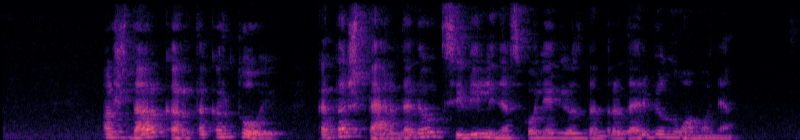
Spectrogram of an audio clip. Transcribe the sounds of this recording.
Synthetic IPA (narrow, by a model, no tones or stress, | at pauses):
ɐʃd̪ɐɾkɐɾt̪ɐkɐɾt̪oːjʊ | kɐt̪ɐʃpʲæˑɾd̪ɐʋʲɛʊt̪sʲɪʋʲɪlʲɪnʲeːskɔlʲɛɡʲɪjoːs̬bʲɛnd̪ɾɐd̪ɐɾʲbʲuːnuɔmoːnʲɛ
